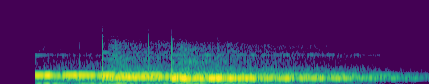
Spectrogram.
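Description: Short electronic logo sting: two sustained low synth tones with a few light pings over them, starting suddenly and fading out near the end.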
